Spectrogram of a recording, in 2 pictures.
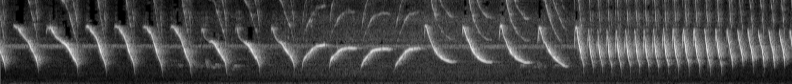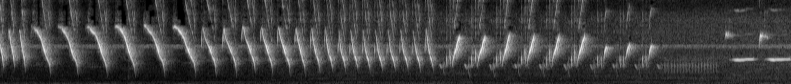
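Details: Canary training song: rapid series of sweeping, high whistled notes repeated several times a second, shifting into a dense buzzy roll, then back to quick downslurred whistles.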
